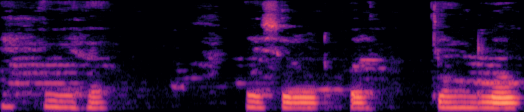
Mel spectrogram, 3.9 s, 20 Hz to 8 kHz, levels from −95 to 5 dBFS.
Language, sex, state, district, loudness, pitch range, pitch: Hindi, male, Chhattisgarh, Raigarh, -28 LUFS, 145-165 Hz, 150 Hz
